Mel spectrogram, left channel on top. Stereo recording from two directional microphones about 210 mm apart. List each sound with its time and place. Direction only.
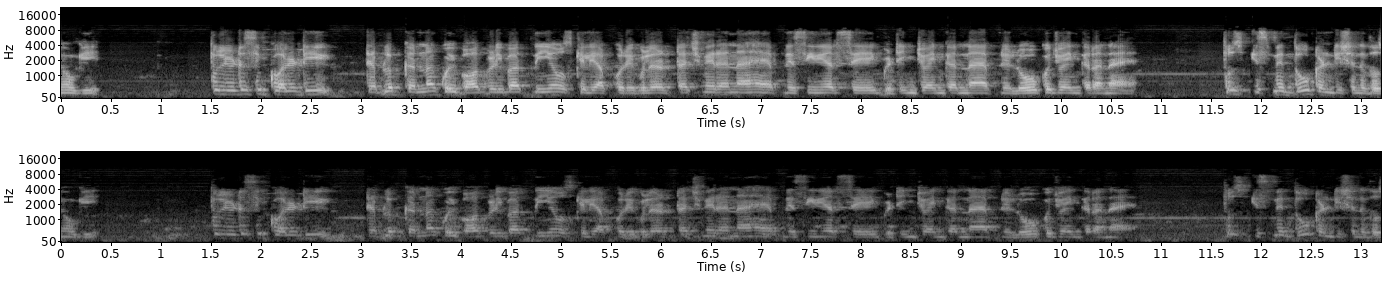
0.0 s speech: 45° left (ahead or behind)
1.5 s speech: 45° left (ahead or behind)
